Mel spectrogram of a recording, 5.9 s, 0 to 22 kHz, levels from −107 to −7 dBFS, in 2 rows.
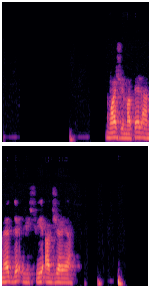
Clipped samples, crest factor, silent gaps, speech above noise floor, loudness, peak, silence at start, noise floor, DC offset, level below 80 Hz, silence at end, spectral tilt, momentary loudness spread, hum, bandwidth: under 0.1%; 22 dB; 1.77-2.07 s, 4.54-4.58 s, 4.65-4.85 s, 4.98-5.05 s, 5.19-5.25 s; over 57 dB; -35 LUFS; -16 dBFS; 1.35 s; under -90 dBFS; under 0.1%; -60 dBFS; 0.5 s; -8.5 dB/octave; 22 LU; none; 6.8 kHz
